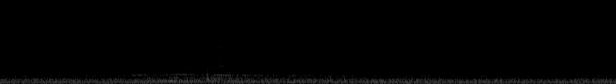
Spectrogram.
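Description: A glass candle holder is set down on a hard surface.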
